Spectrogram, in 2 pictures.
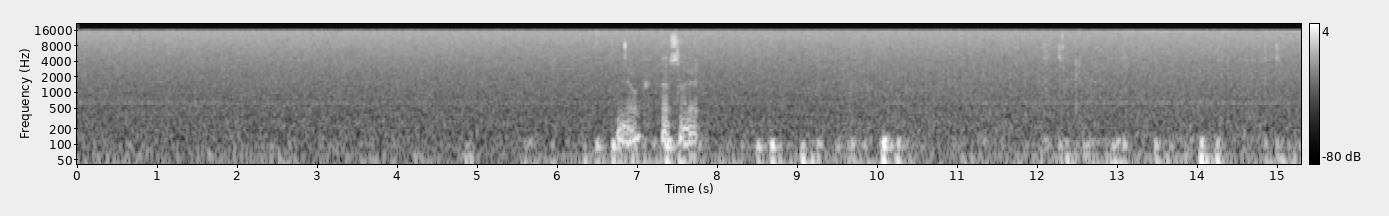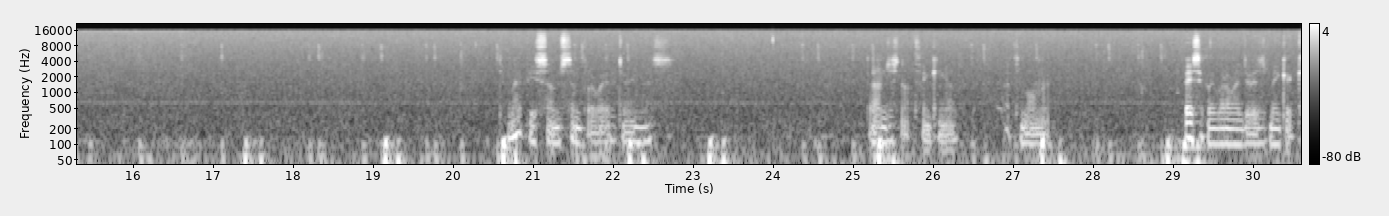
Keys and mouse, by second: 7.3 x, 9.2 middle click, 10.2 s, 12.2 click, 13.0 shift+click, 14.1 r, 14.8 click, 15.9 middle click, 16.7 click, 17.5 g, 18.3 click, 18.9 click, 19.2 g, 19.7 click, 20.0 click, 20.6 g, 21.9 click, 23.2 g, 24.4 click, 25.0 click, 25.3 g, 26.6 click, 27.0 click, 27.4 g, 28.1 click, 28.5 click, 28.9 g, 29.2 z.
